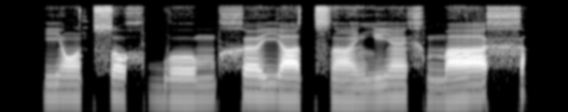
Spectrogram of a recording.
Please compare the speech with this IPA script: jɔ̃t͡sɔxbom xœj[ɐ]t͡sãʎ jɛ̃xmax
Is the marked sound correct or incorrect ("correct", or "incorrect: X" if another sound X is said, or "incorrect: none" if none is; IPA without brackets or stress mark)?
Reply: incorrect: a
